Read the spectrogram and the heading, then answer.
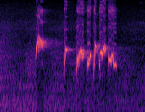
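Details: Caged red-whiskered bulbul song intended to excite cage birds: a high clear opening note, brief pause, then a rapid bubbling string of five or six whistled notes, background quiet.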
